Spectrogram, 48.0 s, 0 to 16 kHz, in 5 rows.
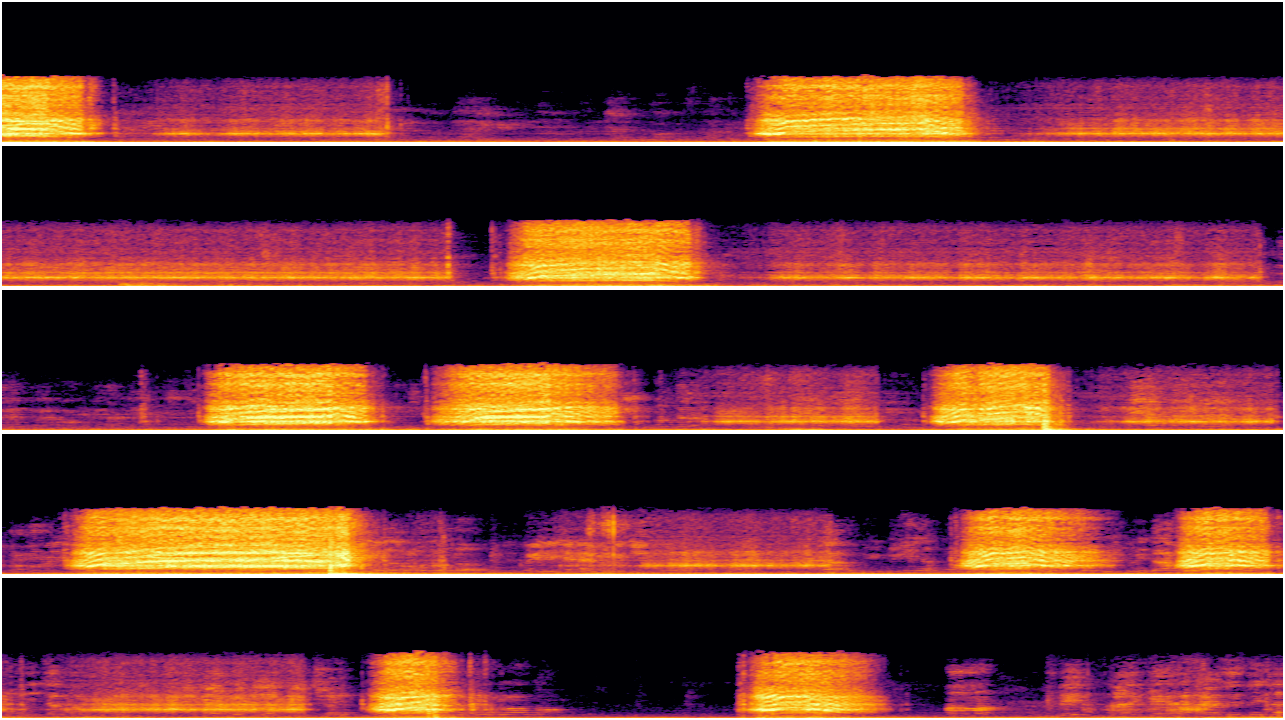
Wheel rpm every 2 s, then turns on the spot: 70, 10, 10, 100, 10, 20, 40, 80, 20, 10, 70, 70, 10, 60, 30, 150, 10, 10, 40, 30, 30, 0, 30, 10.
0-4 8-12 14-20 22-28 32-36 38-42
